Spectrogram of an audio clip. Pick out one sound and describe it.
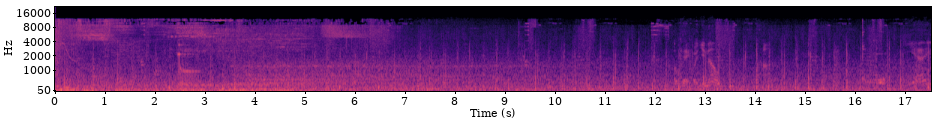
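Footsteps patter on pavement at a quick pace.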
